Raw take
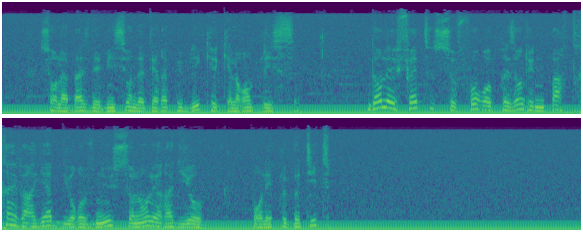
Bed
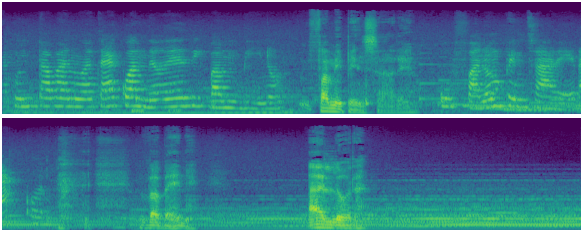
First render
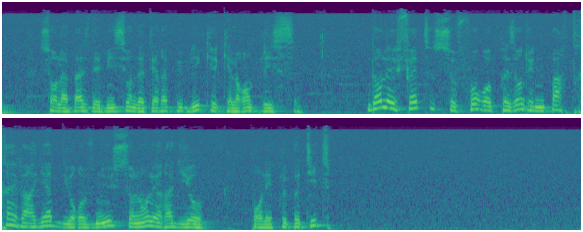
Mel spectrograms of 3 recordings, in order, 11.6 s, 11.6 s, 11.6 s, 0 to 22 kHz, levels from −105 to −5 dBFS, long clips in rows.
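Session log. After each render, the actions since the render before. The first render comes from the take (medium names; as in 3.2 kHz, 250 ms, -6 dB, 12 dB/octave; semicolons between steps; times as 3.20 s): de-hum 60 Hz, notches 5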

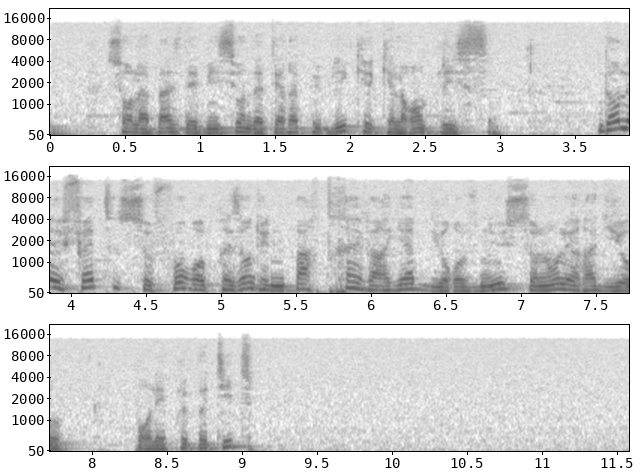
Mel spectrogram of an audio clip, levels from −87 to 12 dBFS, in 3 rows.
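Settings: noise reduction 6 dB, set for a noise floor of -48 dBFS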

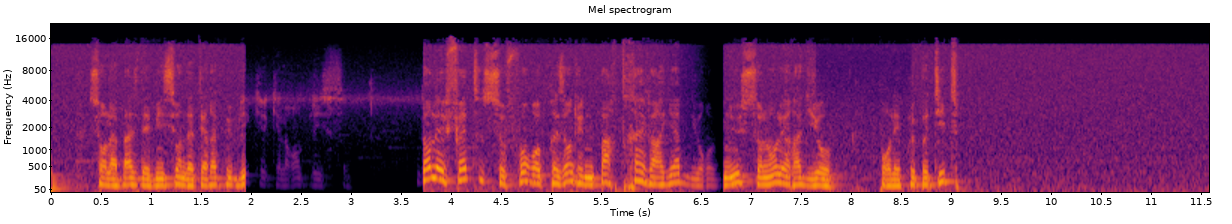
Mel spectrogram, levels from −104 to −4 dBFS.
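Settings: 1.93–3.72 s: band-pass filter 4.1 kHz, Q 11; 6.00–6.72 s: studio fade out; 7.64–8.60 s: peaking EQ 9.1 kHz -9 dB 2 oct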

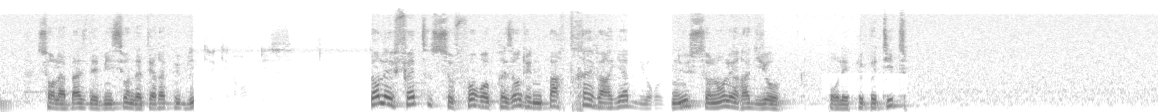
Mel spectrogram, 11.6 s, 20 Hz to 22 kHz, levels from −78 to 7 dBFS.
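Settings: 8.21–9.07 s: time-frequency box 530–1700 Hz -14 dB; high-pass 290 Hz 12 dB/octave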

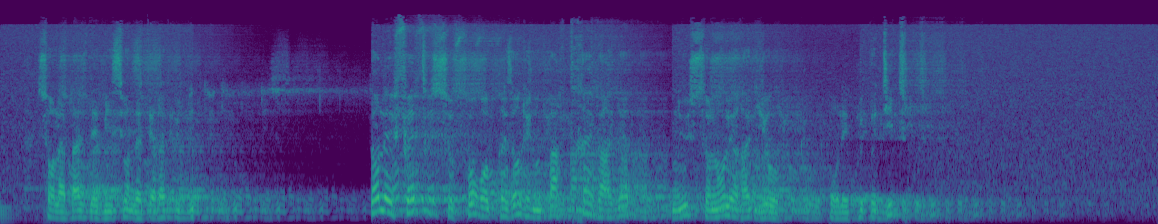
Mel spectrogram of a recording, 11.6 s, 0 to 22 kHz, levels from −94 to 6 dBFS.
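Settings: on a send: two-band feedback delay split 490 Hz, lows 431 ms, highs 200 ms, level -9 dB; on the sum: gated-style reverb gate 390 ms rising, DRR 10 dB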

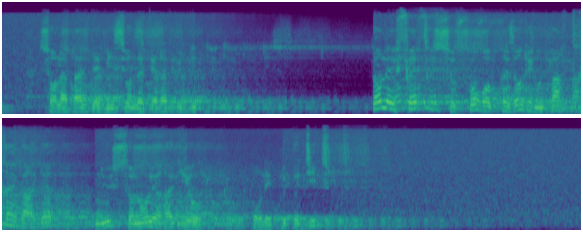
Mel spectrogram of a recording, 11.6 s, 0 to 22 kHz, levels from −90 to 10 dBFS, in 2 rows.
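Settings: trim +10.5 dB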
